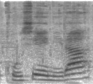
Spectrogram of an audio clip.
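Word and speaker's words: 甲子園: 개장 연도가 갑자년인 1924년으로 갑자원의 일본 발음이 고시엔이라 이런 이름이 붙었다고 합니다. 매해 3월 선발 고교 야구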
